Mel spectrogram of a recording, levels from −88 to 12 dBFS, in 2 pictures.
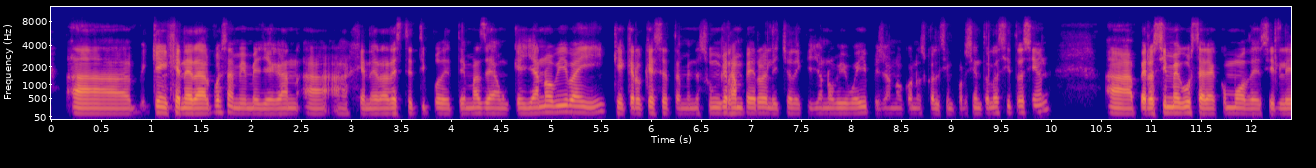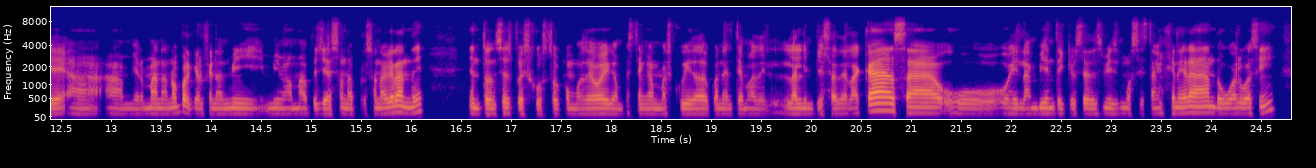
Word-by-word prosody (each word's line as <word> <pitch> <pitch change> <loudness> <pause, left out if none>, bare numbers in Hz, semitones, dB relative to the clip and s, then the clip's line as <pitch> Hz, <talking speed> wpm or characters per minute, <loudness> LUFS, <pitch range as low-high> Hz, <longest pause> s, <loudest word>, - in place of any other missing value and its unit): Ah, 115 -2 +3 0.2
que 140 - +7
en 130 - +4
general, 120 0 +7
pues, 150 +3 -3
a - - +3
mí 120 -1 -2
me 115 0 -3
llegan 120 +1 -1
a 115 0 -3
a - - -8
generar 115 +1 -1
este 120 +1 -1
tipo 125 +1 -7
de 120 -1 -1
temas 120 +2 -4
de 120 - +1
aunque 120 +1 -5
ya 125 +1 +2
no 145 +2 +2
viva 150 0 +3
ahí, 140 +4 -1
que 125 - -1
creo 120 - +1
que - - +3
eso 125 - -3
también 115 0 -9
es 120 - -10
un 125 0 -4
gran 125 -1 +3
pero, 130 0 +2
el 125 -2 -3
hecho 120 - -6
de 120 - -7
que 120 - -16
yo 120 - -10
no 120 0 -7
vivo 120 0 -5
ahí, 130 +2 -2
pues, - - -16
yo 120 - -11
no 120 0 -14
conozco 120 -1 -8
al 115 - -8
100% 120 +2 -8
la 130 - -2
situación. 145 +7 -3 0.6
Ah, 120 -2 +4
pero, 120 - +8
sí - - +3
me 130 0 +6
gustaría 125 -3 +4
como 125 0 -1
decirle 115 +1 -1
a 115 -2 -7 0.2
a - - -10
mi 115 0 -14
hermana, 115 +1 -3
¿no? 125 +1 -2
Porque, - - +1
al 115 - -6
final 115 0 -5
mi 120 -1 -6
mi 120 0 -9
mamá, 115 0 -7
pues, 115 - -10
ya 115 - +1
es 110 - -5
una 120 -3 -6
persona 120 +1 -6
grande. 145 +3 +3 0.4
Entonces, 120 +1 -1
pues - - -2
justo 115 0 -7
como 115 -1 -9
de: 115 - -1
"Oigan, 115 -1 +1
pues, - - -15
tengan 115 -1 -6
más 115 +1 -8
cuidado 115 -1 -2
con 115 - -8
el 115 0 -9
tema 115 +1 -7
de 110 0 -12
la 120 0 0
limpieza 115 0 -4
de - - -5
la 125 - +1
casa, 165 -8 +8
o 115 -2 -6
o 120 -1 -6
el 120 -1 -5
ambiente 120 0 -4
que - - -12
ustedes 115 0 -4
mismos 120 0 -7
están 120 0 -9
generando 135 +1 +2
o 120 0 -2
algo 125 0 -1
así". 140 - -5
120 Hz, 245 wpm, -25 LUFS, 115-125 Hz, 0.6 s, pero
